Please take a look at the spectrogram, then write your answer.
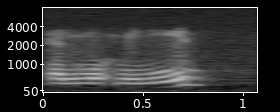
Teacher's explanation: عندي حرف الياء هنا مد طبيعي حركتين المؤمنين. وعند الوقف عليه ممكن يبقى عارض للسكون.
